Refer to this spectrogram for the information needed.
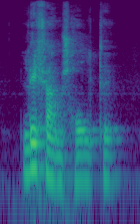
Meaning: bodily cavity
- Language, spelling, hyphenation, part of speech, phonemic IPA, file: Dutch, lichaamsholte, li‧chaams‧hol‧te, noun, /ˈlɪ.xaːmsˌɦɔl.tə/, Nl-lichaamsholte.ogg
